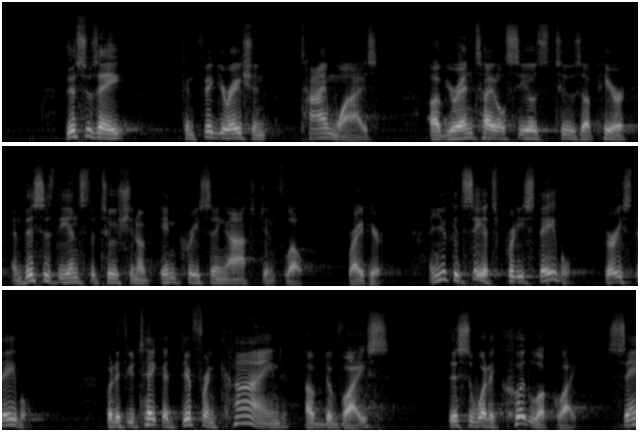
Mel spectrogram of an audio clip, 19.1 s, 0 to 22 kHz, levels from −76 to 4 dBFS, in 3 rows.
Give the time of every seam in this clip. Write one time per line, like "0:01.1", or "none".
none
